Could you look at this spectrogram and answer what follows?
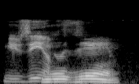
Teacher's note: The accent is at the end of the word museum, so on that E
